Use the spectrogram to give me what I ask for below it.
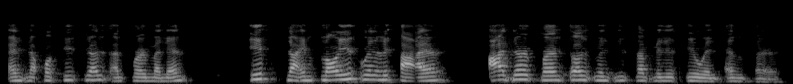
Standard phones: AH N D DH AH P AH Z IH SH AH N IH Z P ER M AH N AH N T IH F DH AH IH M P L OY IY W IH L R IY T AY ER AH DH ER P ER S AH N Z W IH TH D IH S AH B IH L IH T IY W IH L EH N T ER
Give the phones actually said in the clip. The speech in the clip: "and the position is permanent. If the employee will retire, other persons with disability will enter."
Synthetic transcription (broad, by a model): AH N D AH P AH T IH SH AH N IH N P ER M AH N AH N T IH F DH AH IH M P L OY IY W IH L R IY T AY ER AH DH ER P ER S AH N W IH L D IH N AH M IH N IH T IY W IH L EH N T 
